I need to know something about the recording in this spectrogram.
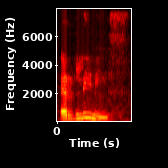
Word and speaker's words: Eris: yeah great wonderful and am I saying your name correctly or how do you say your name yes it's cor my name is Eris Eris okay Eris okay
